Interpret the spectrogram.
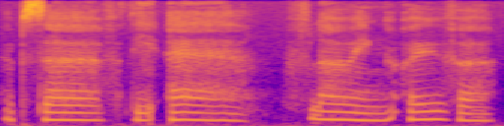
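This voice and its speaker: This female yoga nidra teacher leads a guided meditation with slow spoken instructions. Her lowish voice is soft, breathy and half-whispered, calm and unhurried with long pauses, captured close and dry with no room sound.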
